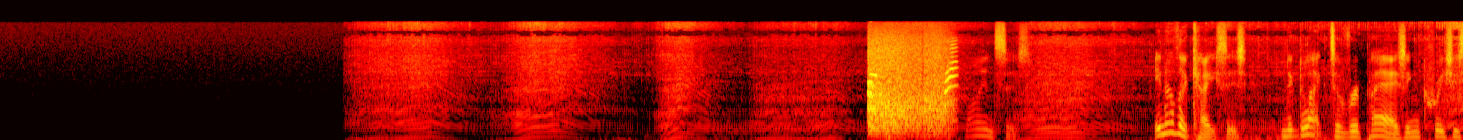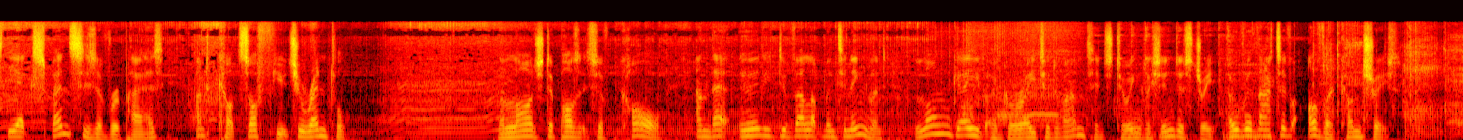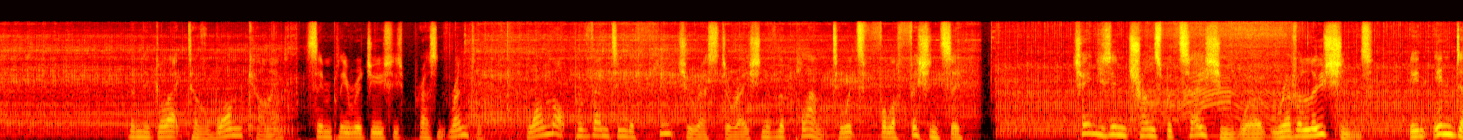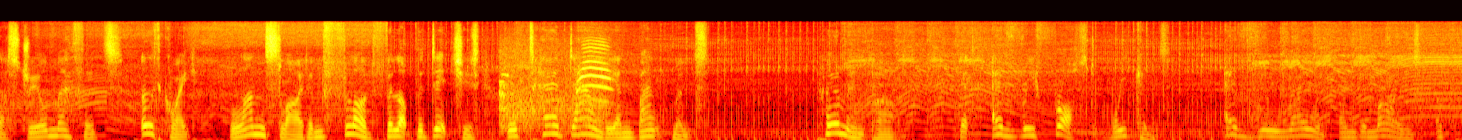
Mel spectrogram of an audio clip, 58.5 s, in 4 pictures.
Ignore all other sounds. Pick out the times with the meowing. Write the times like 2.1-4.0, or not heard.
8.7-9.6, 48.9-50.0.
